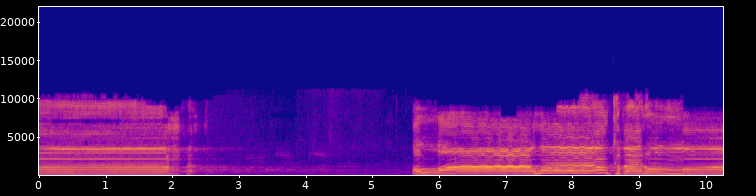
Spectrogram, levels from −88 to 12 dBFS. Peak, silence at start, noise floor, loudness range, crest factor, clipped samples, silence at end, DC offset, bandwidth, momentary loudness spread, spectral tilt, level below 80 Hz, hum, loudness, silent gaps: -6 dBFS; 0 s; -61 dBFS; 15 LU; 16 dB; under 0.1%; 0 s; under 0.1%; 11 kHz; 12 LU; 0 dB/octave; -70 dBFS; none; -19 LUFS; none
